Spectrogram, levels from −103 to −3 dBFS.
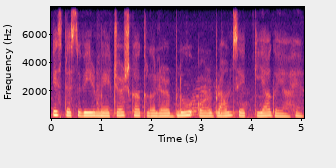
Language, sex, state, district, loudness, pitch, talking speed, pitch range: Hindi, female, Arunachal Pradesh, Longding, -16 LUFS, 210 Hz, 155 wpm, 200-220 Hz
